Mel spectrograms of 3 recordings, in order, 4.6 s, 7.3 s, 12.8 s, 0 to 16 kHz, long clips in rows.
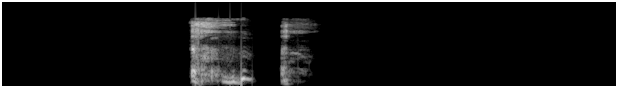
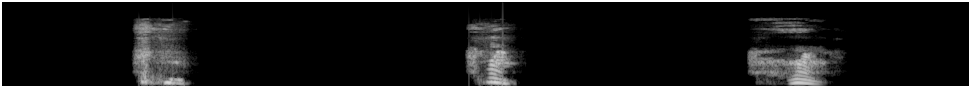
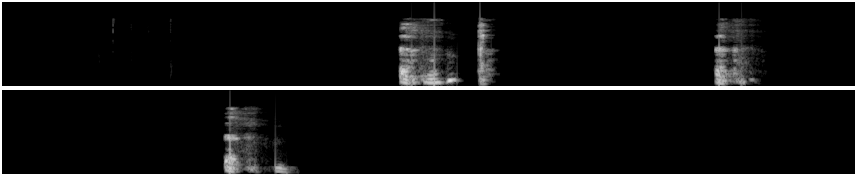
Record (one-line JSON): {"cough_length": "4.6 s", "cough_amplitude": 30959, "cough_signal_mean_std_ratio": 0.24, "exhalation_length": "7.3 s", "exhalation_amplitude": 26373, "exhalation_signal_mean_std_ratio": 0.28, "three_cough_length": "12.8 s", "three_cough_amplitude": 26897, "three_cough_signal_mean_std_ratio": 0.19, "survey_phase": "beta (2021-08-13 to 2022-03-07)", "age": "45-64", "gender": "Female", "wearing_mask": "No", "symptom_none": true, "smoker_status": "Current smoker (11 or more cigarettes per day)", "respiratory_condition_asthma": false, "respiratory_condition_other": false, "recruitment_source": "REACT", "submission_delay": "7 days", "covid_test_result": "Negative", "covid_test_method": "RT-qPCR"}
